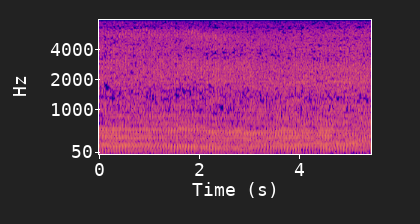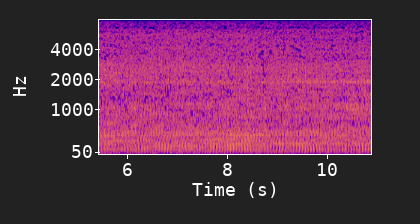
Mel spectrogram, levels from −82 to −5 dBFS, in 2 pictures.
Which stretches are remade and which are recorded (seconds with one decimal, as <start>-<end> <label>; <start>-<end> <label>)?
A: 0.0-10.9 recorded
